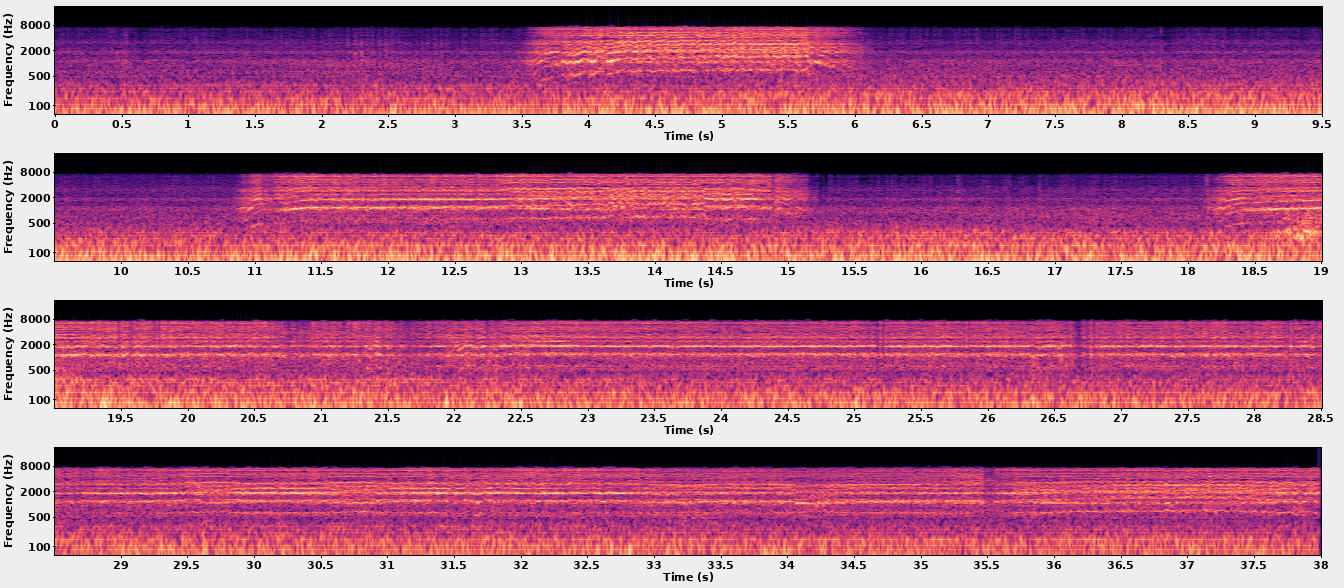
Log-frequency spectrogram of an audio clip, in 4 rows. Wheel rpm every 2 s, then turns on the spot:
0, 20, 130, 20, 10, 40, 160, 120, 20, 100, 160, 160, 160, 160, 160, 160, 160, 160, 160.
16-18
